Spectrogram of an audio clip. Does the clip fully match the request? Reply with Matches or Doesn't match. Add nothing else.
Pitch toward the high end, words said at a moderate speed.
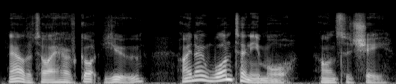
Doesn't match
